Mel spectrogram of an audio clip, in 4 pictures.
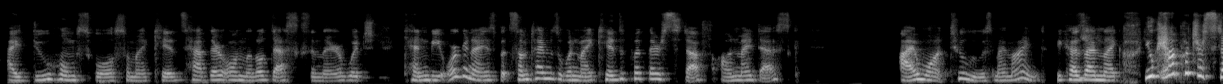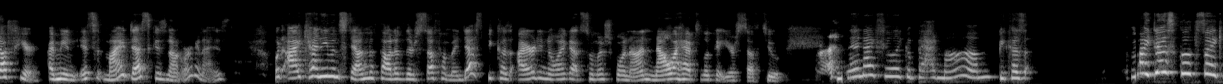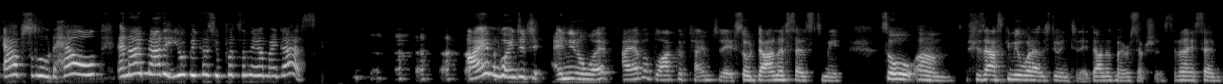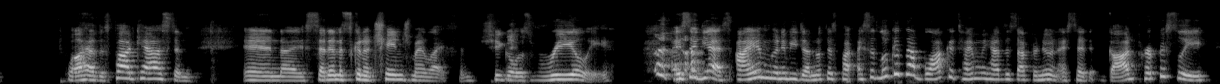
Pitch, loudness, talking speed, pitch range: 230 Hz, -22 LUFS, 235 wpm, 195-300 Hz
